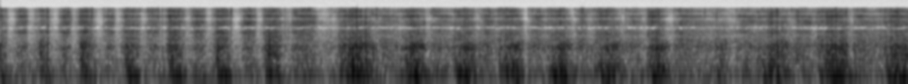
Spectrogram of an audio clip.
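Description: Short fingernails scratch across the loops of a beige looped carpet in repeated strokes, about two per second. Each stroke is a dull, rough rasp weighted toward the low end, with a faint steady high whine running underneath.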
